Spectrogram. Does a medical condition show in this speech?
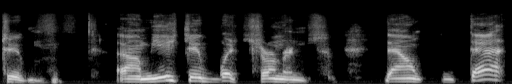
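Yes: stroke; voice affected.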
